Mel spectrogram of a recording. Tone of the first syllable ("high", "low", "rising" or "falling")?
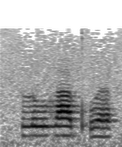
low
